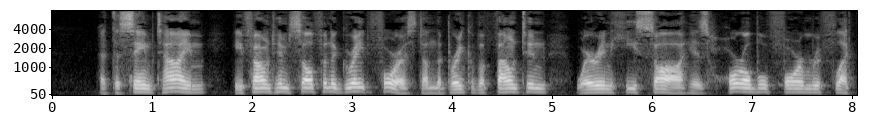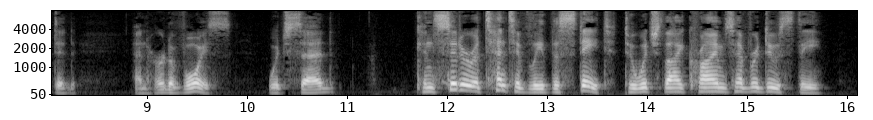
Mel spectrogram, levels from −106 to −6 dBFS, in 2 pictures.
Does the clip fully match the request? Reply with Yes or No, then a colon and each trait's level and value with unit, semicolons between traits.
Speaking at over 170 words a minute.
No: average, 155 wpm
